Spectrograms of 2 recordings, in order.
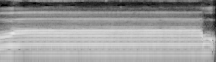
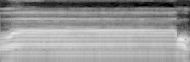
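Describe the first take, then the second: No difference in how they are said.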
